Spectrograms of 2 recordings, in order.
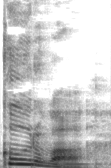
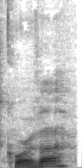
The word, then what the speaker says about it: kurwa: It yeah, just it's exactly how you write it, with corva. no special pronunciation. Oh, But it it's was not a with joke, V, JK. it's with the W. And we pronounce W as V.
